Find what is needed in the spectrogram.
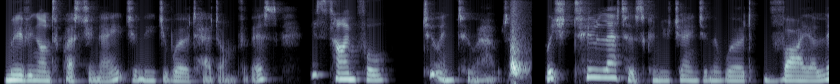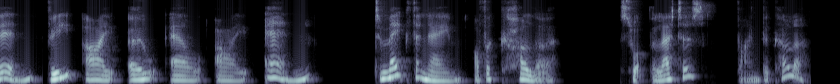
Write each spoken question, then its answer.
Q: Which two letters can you change in the word violin, V-I-O-L-I-N, to make the name of a colour?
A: If you change the I to an E and the N to a T, you get the colour violet, V-I-O-L-E-T.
